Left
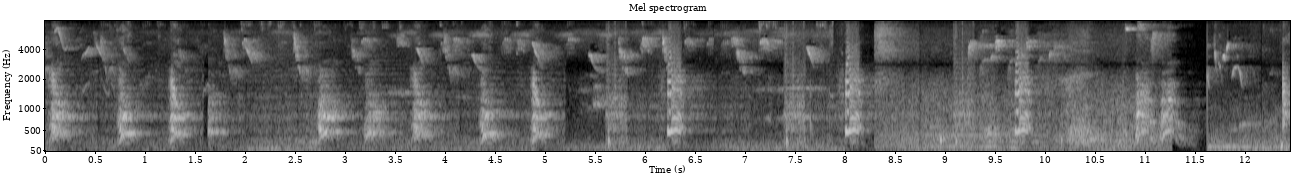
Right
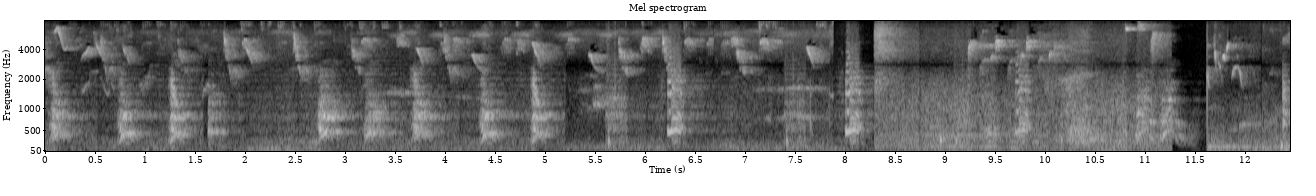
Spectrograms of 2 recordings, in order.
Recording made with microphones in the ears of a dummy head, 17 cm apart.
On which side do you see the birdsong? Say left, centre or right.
right.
